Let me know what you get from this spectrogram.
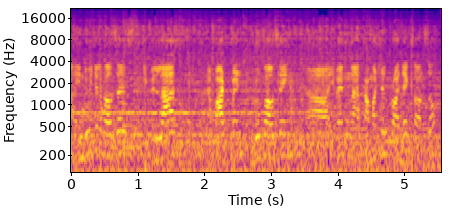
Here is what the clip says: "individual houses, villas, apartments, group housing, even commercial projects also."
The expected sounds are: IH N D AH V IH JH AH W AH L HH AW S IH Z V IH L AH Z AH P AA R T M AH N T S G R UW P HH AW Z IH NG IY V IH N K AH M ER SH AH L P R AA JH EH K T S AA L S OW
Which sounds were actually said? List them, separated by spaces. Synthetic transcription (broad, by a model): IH N D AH V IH JH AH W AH L HH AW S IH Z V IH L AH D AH P AA R T M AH N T G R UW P HH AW S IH NG IY V IH N K AH M ER SH AH L P R AA JH EH K T S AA L S OW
